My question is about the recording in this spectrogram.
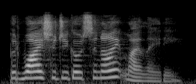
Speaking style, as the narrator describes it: cried Phoebe Marks

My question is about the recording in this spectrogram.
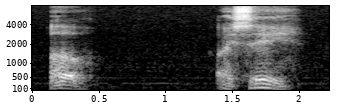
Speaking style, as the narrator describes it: Zenarku sighed

